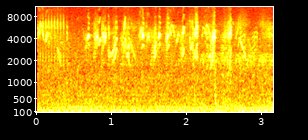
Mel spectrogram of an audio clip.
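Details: A Barn Swallow twitters in a quick, uneven run of high, squeaky chirps and short buzzy notes over a faint low hum, recorded at Lake Kerkini National Park, Greece, in April 2024.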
